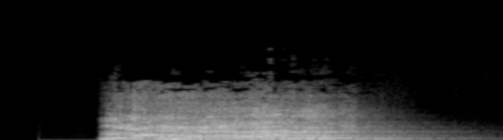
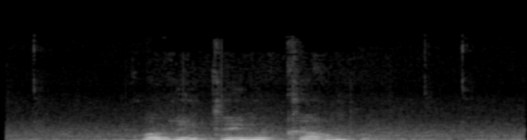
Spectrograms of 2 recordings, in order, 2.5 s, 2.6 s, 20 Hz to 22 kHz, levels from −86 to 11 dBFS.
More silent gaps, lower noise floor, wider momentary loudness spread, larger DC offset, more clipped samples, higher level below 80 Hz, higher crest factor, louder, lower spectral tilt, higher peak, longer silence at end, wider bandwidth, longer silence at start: neither; second, -41 dBFS vs -45 dBFS; second, 11 LU vs 23 LU; first, 0.2% vs under 0.1%; neither; first, -40 dBFS vs -54 dBFS; about the same, 14 dB vs 16 dB; first, -13 LUFS vs -23 LUFS; second, -4 dB/octave vs -9 dB/octave; first, -2 dBFS vs -8 dBFS; first, 0.45 s vs 0.05 s; first, 9.8 kHz vs 6.8 kHz; first, 0.5 s vs 0.15 s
